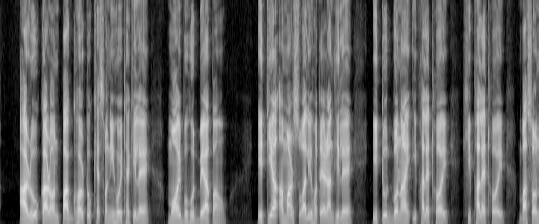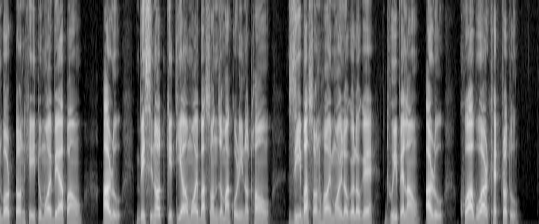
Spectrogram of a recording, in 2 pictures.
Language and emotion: Assamese, neutral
